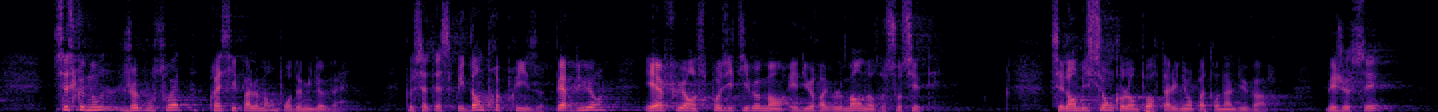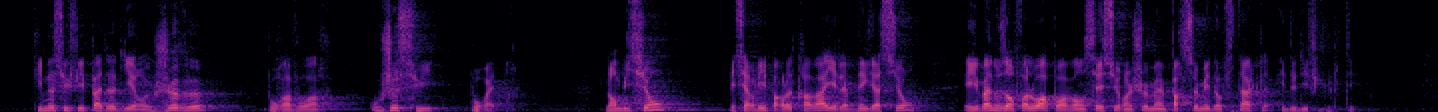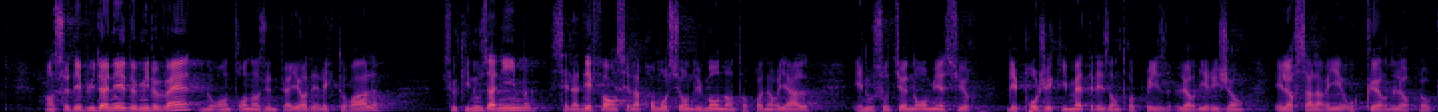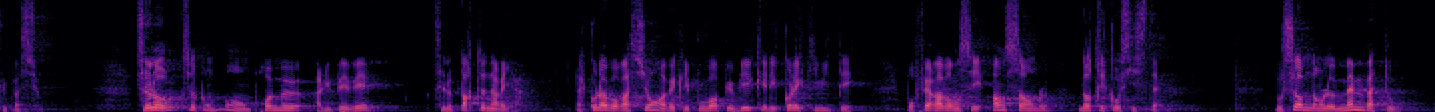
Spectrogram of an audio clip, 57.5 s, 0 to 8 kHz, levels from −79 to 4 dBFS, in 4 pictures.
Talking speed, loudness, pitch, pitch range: 155 wpm, -34 LUFS, 140 Hz, 125-155 Hz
